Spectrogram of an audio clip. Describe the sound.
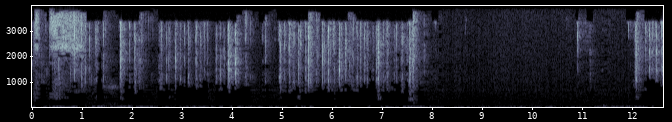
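Computer keyboard typing while text is copied and pasted: fast, continuous clicking of keys that stops for about three seconds, then resumes in short bursts.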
